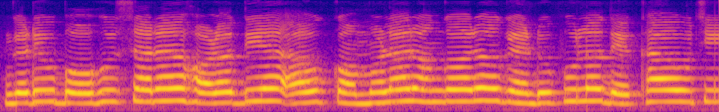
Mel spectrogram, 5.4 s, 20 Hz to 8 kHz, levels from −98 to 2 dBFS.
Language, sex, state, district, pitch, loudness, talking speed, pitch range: Odia, female, Odisha, Nuapada, 300 Hz, -10 LUFS, 100 wpm, 275-315 Hz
